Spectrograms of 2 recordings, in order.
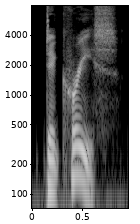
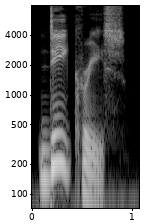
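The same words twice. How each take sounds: First: The stress is on the second syllable. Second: The stress is on the first syllable. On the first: The word is used as a verb. "If word for is being used as a verb, ... it is pronounced decrease" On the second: The word is used as a noun. "The other pronunciation of word for is decrease"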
